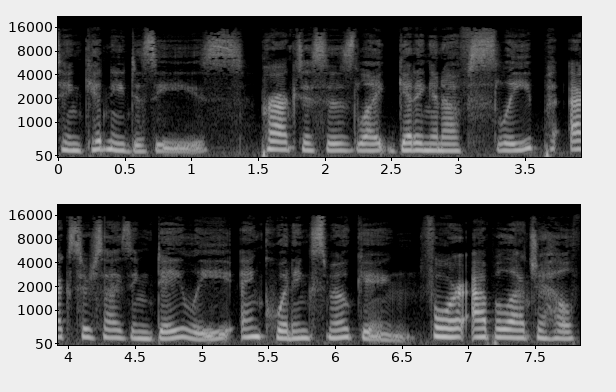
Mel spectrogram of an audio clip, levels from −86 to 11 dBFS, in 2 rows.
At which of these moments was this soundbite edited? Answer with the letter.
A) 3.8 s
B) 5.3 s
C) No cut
B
